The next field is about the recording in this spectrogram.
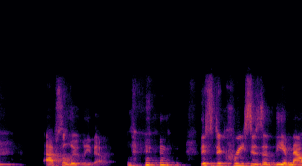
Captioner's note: chuckles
